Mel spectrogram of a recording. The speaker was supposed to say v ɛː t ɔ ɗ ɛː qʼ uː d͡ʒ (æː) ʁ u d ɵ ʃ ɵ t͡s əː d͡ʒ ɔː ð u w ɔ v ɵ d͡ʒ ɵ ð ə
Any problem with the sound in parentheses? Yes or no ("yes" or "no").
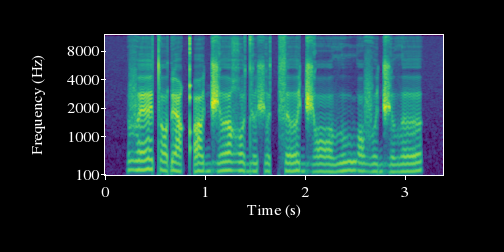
yes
